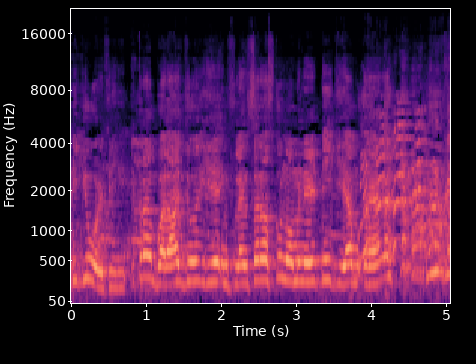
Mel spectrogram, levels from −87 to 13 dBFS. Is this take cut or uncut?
uncut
